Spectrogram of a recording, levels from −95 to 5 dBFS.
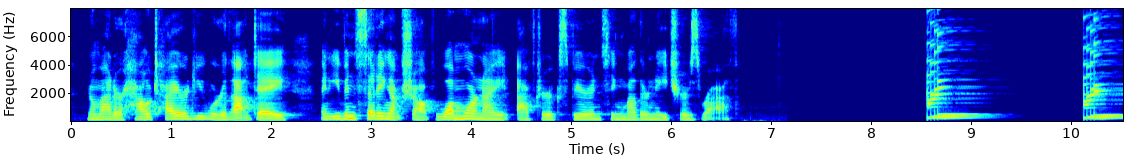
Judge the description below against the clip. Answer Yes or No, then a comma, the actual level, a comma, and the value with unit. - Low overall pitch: No, medium, 165 Hz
